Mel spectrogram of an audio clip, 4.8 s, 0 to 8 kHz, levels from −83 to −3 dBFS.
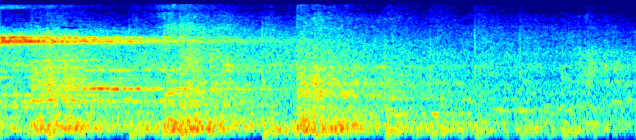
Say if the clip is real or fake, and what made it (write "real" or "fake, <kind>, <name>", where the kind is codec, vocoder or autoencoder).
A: real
